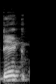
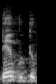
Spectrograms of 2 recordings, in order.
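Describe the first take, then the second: First: The b sound is silent. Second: The b sound is pronounced. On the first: The speaker calls it right. "इसको डेट पढ़ते हैं" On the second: The speaker calls it wrong. "डेब्ट मत पढ़िएगा"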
